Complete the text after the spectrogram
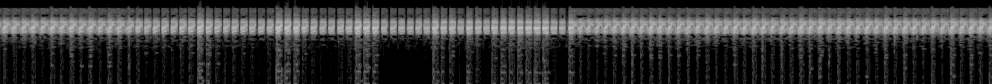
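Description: A cicada sings a loud, high, shrill buzz that pulses rapidly without a break.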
